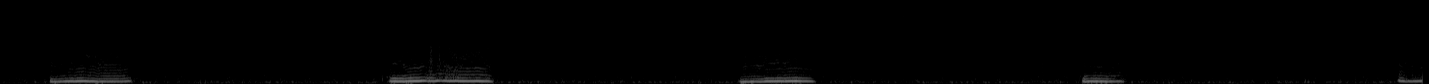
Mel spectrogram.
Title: Monkey snores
